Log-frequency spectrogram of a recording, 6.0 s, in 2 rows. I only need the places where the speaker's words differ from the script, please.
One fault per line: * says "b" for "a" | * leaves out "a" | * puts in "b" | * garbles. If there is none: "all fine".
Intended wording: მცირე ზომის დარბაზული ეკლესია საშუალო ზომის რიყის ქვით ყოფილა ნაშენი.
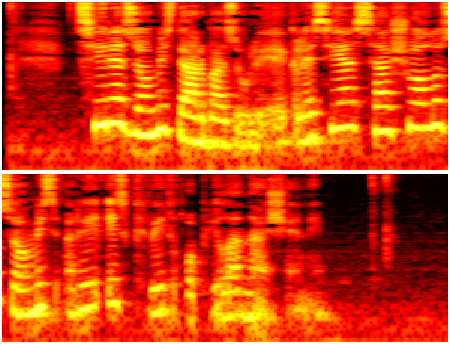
all fine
